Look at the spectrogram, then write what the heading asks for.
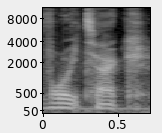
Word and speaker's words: Wojtek: It's actually supposed to be pronounced Wojtek.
